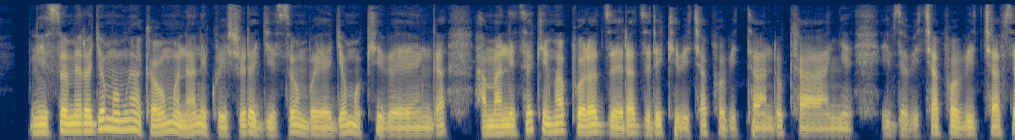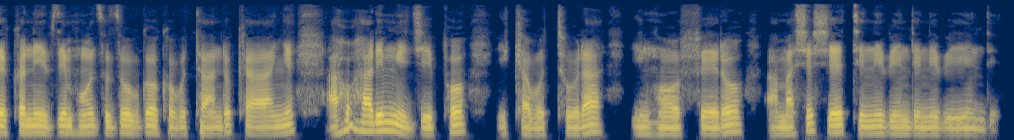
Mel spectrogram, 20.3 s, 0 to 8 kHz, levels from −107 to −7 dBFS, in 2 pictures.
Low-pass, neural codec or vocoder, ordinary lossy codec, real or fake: 7.2 kHz; none; MP3, 64 kbps; real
